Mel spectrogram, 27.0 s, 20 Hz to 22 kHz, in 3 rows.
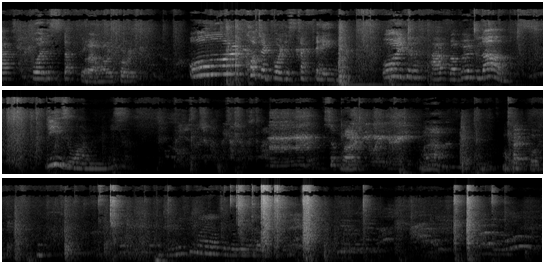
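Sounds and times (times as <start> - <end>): children talking: 0.0 - 17.0, 18.4 - 27.0.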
